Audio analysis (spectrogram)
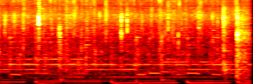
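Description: Breakfast food fries in a pan with a bright, close sizzle, while a low electronic hum pulses in an uneven rhythm beneath it, no one speaking.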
